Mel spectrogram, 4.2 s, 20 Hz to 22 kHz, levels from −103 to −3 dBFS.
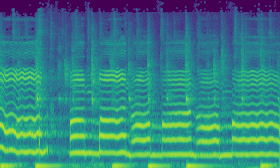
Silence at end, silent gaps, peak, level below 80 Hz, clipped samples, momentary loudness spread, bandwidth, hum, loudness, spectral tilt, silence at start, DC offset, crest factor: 0 s; none; -2 dBFS; -26 dBFS; under 0.1%; 4 LU; 15 kHz; none; -16 LUFS; -5 dB/octave; 0 s; under 0.1%; 14 dB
